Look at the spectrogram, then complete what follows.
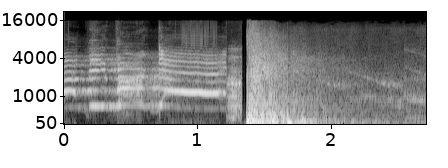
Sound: explosion

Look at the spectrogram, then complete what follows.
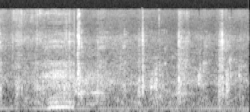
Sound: gasp

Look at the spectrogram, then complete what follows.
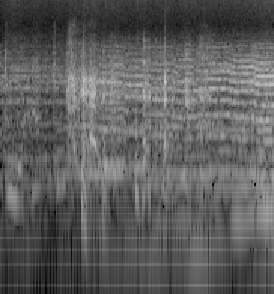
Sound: both laugh

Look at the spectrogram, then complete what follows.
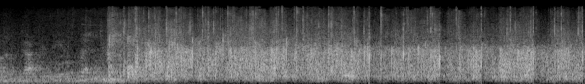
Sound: applause

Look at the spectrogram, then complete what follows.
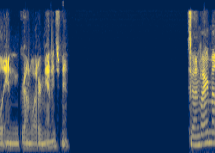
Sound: pause

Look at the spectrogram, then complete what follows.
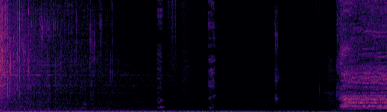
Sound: man struggling

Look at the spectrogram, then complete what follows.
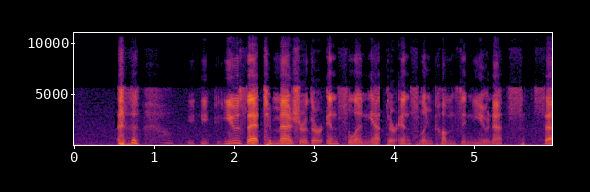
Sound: chuckles

